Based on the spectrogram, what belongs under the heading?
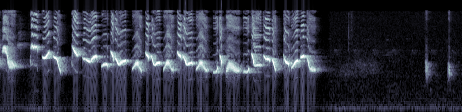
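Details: Caged fighting Chinese hwamei sings about six seconds of loud, descending-then-rising whistles in a steady series of similar phrases, then falls silent apart from a few faint distant notes.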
